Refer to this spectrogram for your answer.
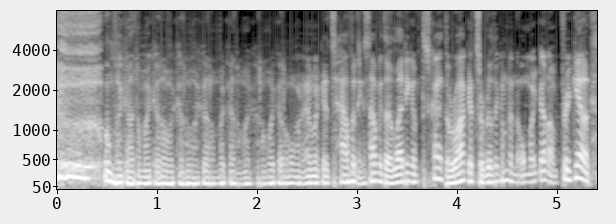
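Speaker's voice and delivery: low, breathless mock panic; imitated freak-out. Comedian seeing first rockets online, mock panicking. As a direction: run the phrases together in hushed alarm. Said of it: "I was freaking out".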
